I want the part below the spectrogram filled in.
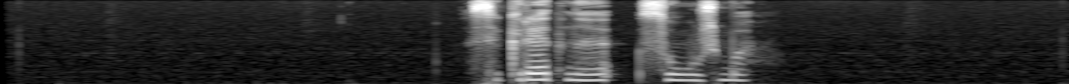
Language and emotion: Russian, neutral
